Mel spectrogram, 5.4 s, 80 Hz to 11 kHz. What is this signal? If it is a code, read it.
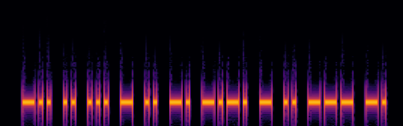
Morse code, heard as a keyed tone, about 22 wpm, 700 Hz. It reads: DISTINCTION
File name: practice / 22wpm / Eleven Letter Words - 22wpm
